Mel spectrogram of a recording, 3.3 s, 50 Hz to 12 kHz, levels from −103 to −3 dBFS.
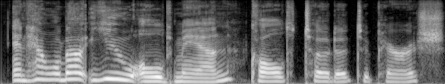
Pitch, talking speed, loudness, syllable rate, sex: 195 Hz, 180 wpm, -16 LUFS, 4.4 syllables/s, female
